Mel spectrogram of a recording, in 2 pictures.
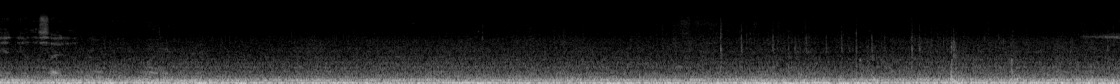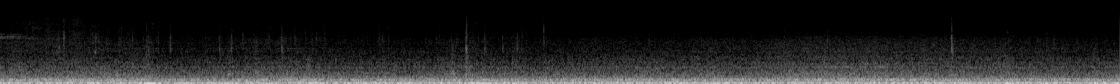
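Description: A car engine hums low and steady inside the car.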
